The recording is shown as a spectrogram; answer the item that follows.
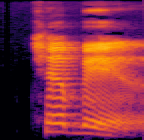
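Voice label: "cebir", Malay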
